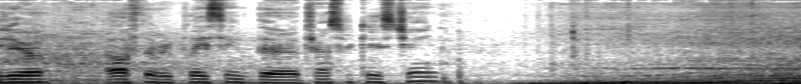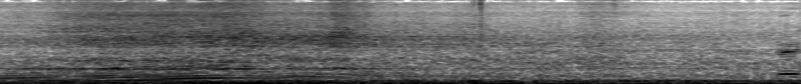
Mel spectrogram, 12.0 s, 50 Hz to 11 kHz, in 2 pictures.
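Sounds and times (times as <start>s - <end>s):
low road rumble: 0.0s - 12.0s
car engine accelerating: 3.8s - 12.0s.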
